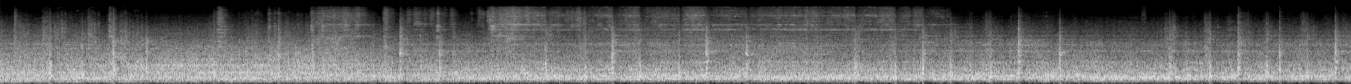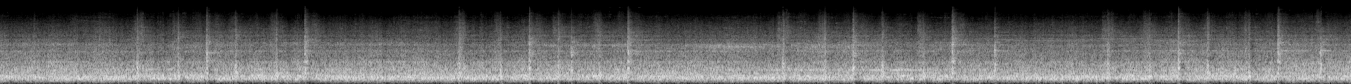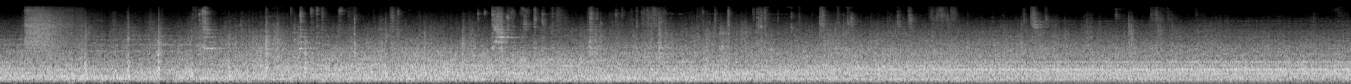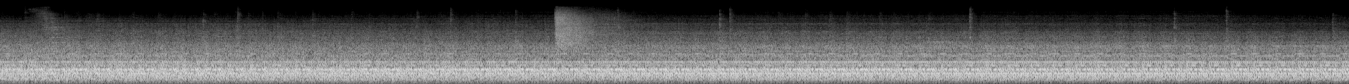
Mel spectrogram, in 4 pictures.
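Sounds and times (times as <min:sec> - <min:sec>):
diesel locomotive passing: 0:00.0 - 0:54.0
high wheel squeal: 0:04.8 - 0:09.4.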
